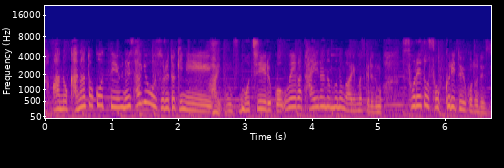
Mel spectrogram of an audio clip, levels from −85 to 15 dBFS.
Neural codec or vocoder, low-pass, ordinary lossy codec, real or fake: none; 7.2 kHz; none; real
